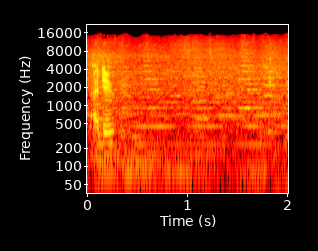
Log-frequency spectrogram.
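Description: Background music score with held notes over a low bed, under a brief spoken reply at the start.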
